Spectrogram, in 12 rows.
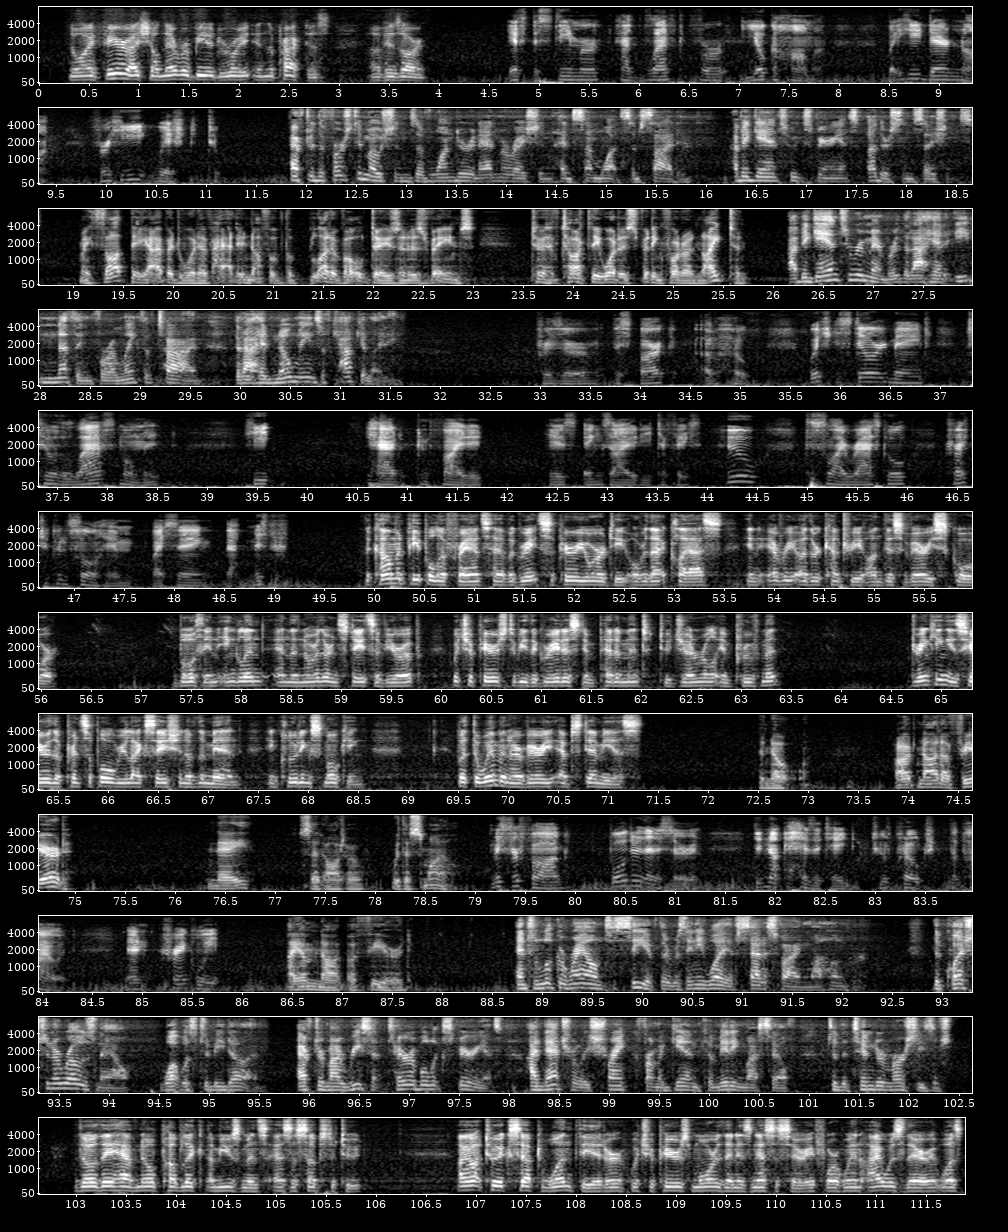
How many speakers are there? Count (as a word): four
